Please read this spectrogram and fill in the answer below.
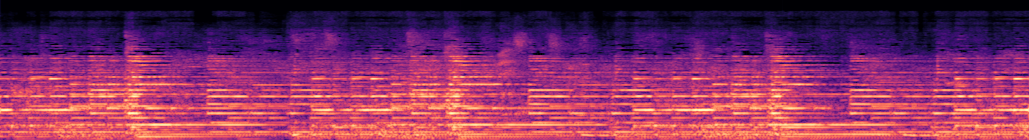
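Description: Solo acoustic guitar strummed in a steady rhythm through a run of changing chords, an instrumental passage with no singing.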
